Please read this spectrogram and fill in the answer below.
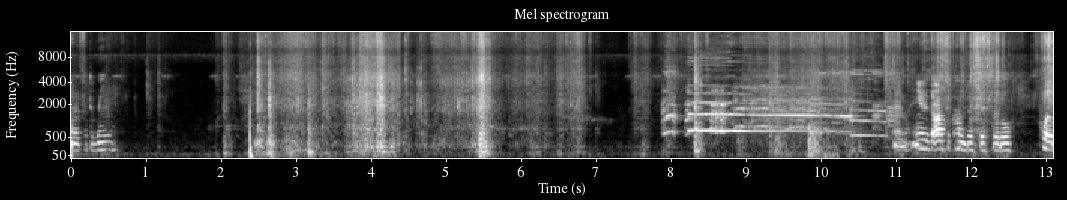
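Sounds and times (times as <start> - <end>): rustling: 2.2 - 13.0.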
